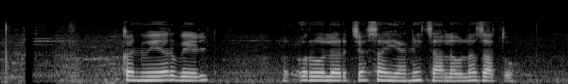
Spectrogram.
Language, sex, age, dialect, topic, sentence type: Marathi, male, 18-24, Standard Marathi, agriculture, statement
